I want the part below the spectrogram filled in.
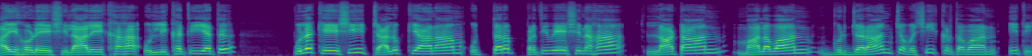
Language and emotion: Sanskrit, neutral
